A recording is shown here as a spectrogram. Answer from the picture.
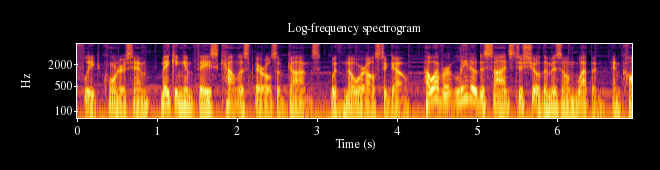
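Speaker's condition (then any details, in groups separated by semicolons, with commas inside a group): No condition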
